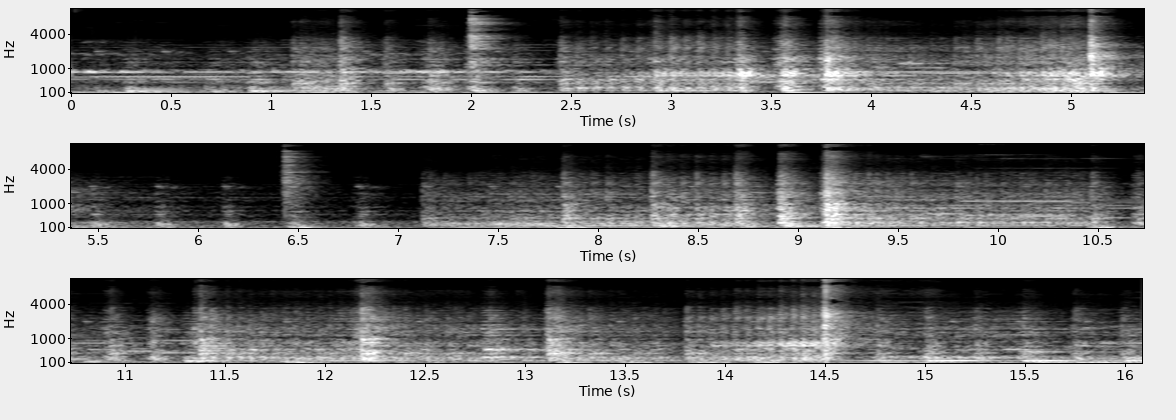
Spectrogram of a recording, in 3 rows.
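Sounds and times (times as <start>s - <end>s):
snare drum roll: 1.1s - 5.4s, 7.2s - 16.0s.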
